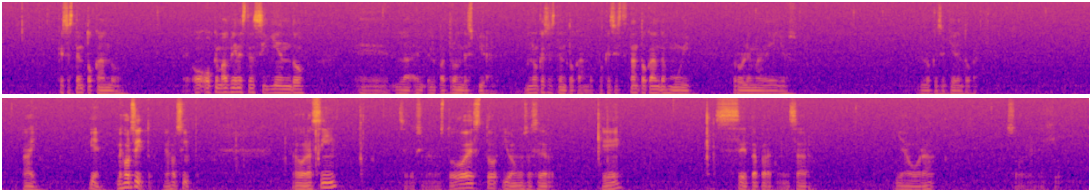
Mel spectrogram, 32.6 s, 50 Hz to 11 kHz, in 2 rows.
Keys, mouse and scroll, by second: 0.5 right click, 1.3 click, 3.8 right click, 4.5-5.8 drag, 6.4 scroll down 1, 6.8-8.0 middle drag, 9.0 right click, 10.1-11.5 drag, 11.9 click, 13.2 click, 14.6 right click, 15.6 click, 16.8 scroll down 2, 17.1-19.0 middle drag, 19.0-19.6 scroll up 3, 19.3 middle click, 19.6 middle click, 21.1 alt+shift+right click, 21.5 alt+shift+middle click, 21.8-22.3 alt+shift+scroll down 1, 22.3-24.1 middle drag, 22.6 click, 25.2 e, 26.9 z, 28.9 click, 29.9 middle click, 31.1-32.6 drag.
